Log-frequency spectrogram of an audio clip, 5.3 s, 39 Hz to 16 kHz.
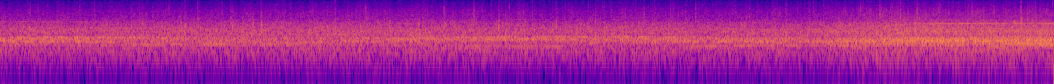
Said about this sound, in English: And let me also inform you that as of right now, we have over 7,310 listens on Spotify and Anchor. Give yourselves a round of applause for that right now. Yes!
